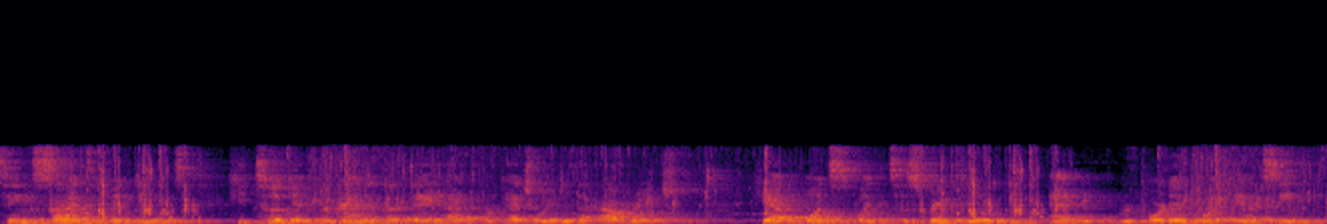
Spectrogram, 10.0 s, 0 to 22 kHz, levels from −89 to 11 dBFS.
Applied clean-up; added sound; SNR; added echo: none; Toilet flush; 11 dB; reverberation time 1.0 s.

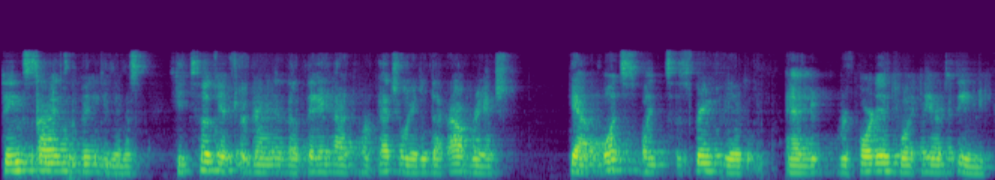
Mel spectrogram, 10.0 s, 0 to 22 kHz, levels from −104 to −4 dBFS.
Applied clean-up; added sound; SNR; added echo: neural mask model DeepFilterNet 3.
